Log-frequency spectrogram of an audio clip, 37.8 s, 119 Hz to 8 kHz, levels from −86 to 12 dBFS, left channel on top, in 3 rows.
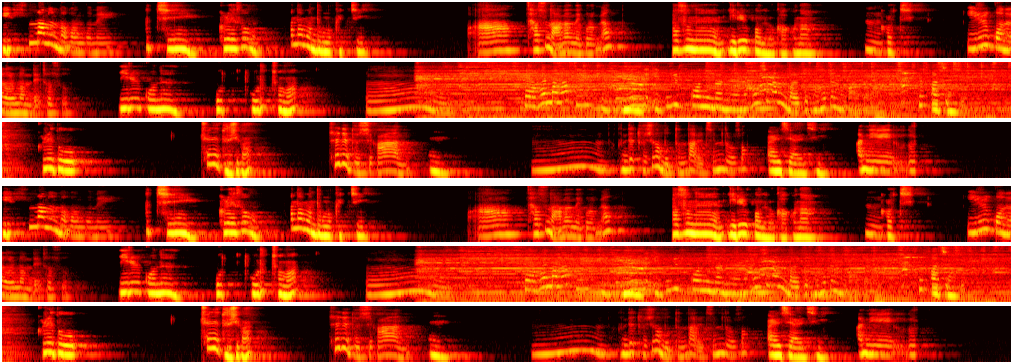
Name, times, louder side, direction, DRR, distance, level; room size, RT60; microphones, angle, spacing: voice 1, 0.0-1.5 3.1-3.2 5.8-7.7 10.8-11.1 12.1-13.5 17.2-18.3 19.0-23.7 24.0-24.7 25.8-26.1 29.3-30.4 31.8-34.6 35.9-36.6, left 2 dB, 35° left, 1.4 m, -26 dB
voice 2, 1.8-2.4 2.7-3.3 3.6-4.6 8.4-10.2 11.1-11.4 14.1-14.9 15.3-15.4 15.7-16.3 20.4-20.6 24.2-24.6 25.7-26.2 27.7-28.4 30.6-30.8 34.8-35.6, right 1 dB, 20° right, 1.1 m, -18 dB
sound 1, 17.8-25.3, left 1 dB, 70° left, 7.9 m, -27 dB
28.0 x 24.0 x 5.4 m
head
